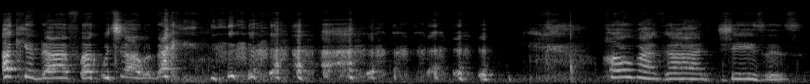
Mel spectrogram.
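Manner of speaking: high, squeaky laugh through the words; can barely get it out for laughing. Real, not acted. Cracking up at the chat.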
